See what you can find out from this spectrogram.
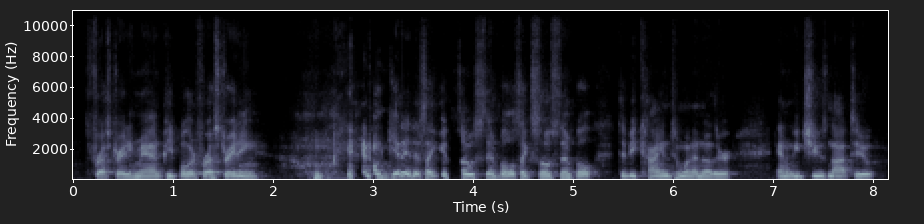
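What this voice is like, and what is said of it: Raised, worked-up voice. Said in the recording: “I've gotten all worked up. I've raised my voice.”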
